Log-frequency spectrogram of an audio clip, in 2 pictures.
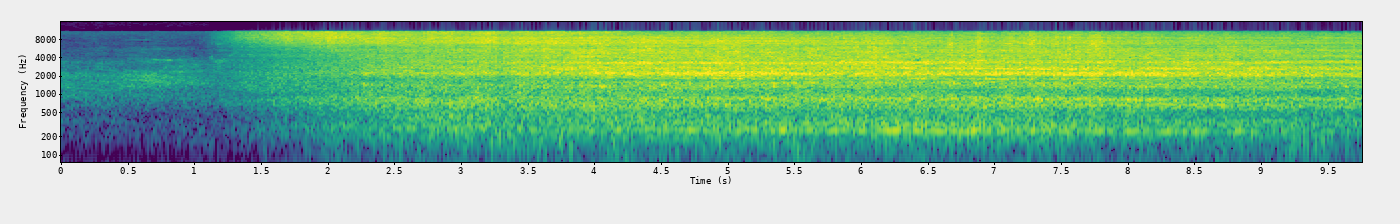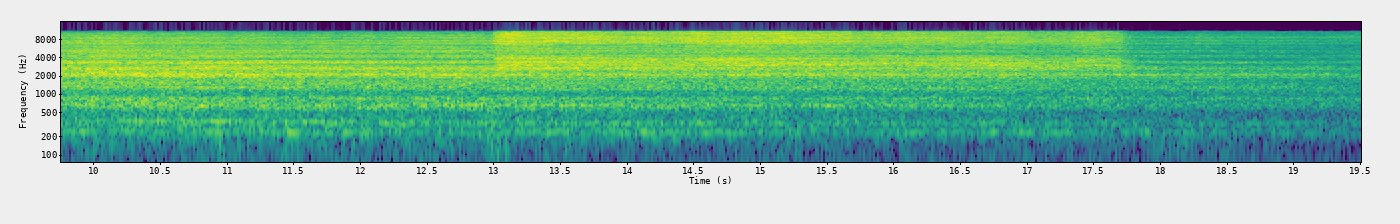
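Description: Diesel-hauled passenger train of ALEX coaches rolling past: the loud, steady rumble of engine and wheels starts abruptly about a second in, then slowly fades as the train pulls away.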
